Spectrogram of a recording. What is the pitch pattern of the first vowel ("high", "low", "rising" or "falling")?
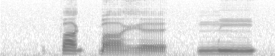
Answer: high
